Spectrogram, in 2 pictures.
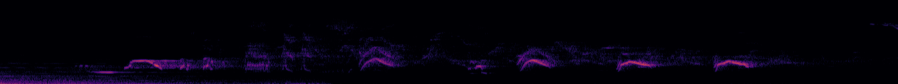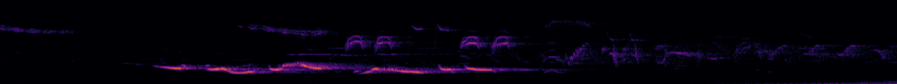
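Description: Small birds chirping: a series of short, quick chirps, then a busier flurry of calls about five seconds in, while low music fades out at the start.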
